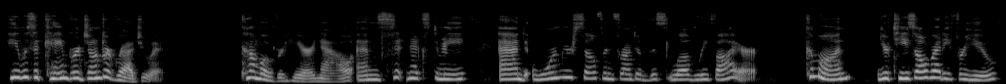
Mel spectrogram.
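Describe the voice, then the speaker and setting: A woman's voice: a little high, animated, moderate pace, a little mellow. Woman acting a gushing, eerily sweet storybook landlady. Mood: fussy, sweetly insistent. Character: sweet, doting, eerily cozy middle-aged landlady.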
